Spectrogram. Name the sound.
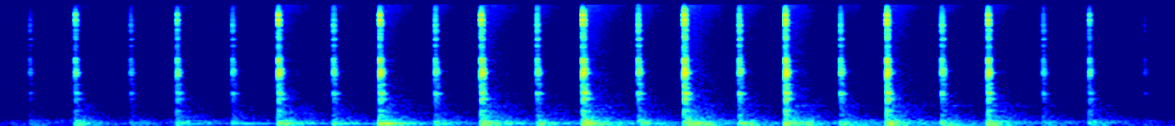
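clock ticking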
